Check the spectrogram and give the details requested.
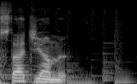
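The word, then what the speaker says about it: スタジアム: Wario Stadium, Wario Stadium. This track's name didn't change much, but in Japanese, the word for stadium is pronounced as stadium, with a G sound instead of a D sound.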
